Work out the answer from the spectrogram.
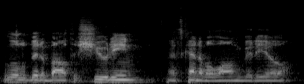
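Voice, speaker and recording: Low, bright-toned man reviewing a knife. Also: brisk. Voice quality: monotone, self-described. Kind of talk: casual product review vlog. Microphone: phone camera.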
